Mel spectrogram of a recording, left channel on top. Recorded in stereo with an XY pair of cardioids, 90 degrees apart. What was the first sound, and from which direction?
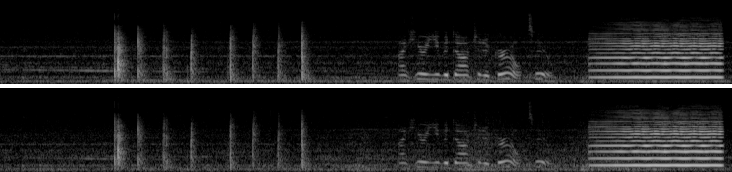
Running footsteps, 30° left.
